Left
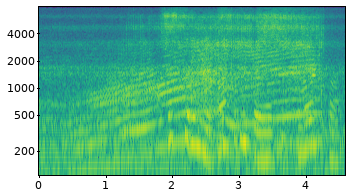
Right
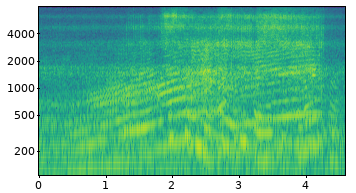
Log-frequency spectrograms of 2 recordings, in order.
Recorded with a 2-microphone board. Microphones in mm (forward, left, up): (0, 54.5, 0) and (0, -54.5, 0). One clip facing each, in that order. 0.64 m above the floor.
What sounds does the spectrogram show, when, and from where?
1.9 s a woman speaking: 15° left (ahead or behind), 0.9 m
